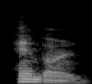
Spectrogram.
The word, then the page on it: hambone: Australian English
